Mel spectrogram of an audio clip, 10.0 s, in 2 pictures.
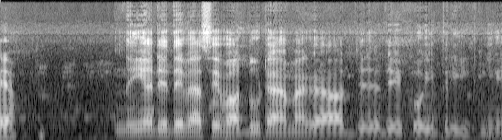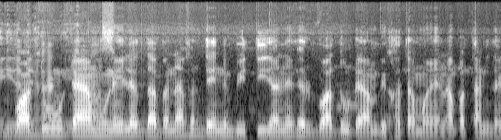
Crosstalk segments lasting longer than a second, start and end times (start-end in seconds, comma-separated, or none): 5.1-6.6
